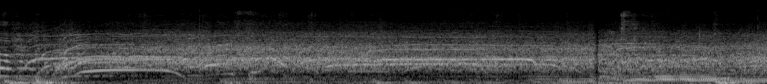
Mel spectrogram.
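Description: A huge concert crowd in Mexico cheers and screams continuously as the singer's first concert there opens, a dense roar of high-pitched shrieks and whoops sustained at full volume throughout, with no single voice standing out.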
